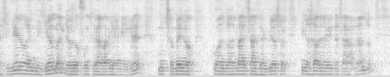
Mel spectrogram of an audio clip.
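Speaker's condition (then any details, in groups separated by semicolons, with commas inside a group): Tongue cancer, partial glossectomy; half of tongue removed for cancer; over 25 years since cancer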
